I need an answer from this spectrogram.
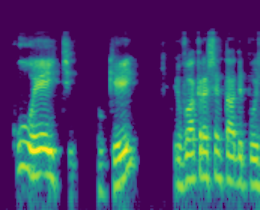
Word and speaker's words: Kuwait: Então, como é que Kuwait, eles não? Não, a gente Kuwait? a gente escreve Kuwait, né, mas pronuncia Kuwait, ok?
